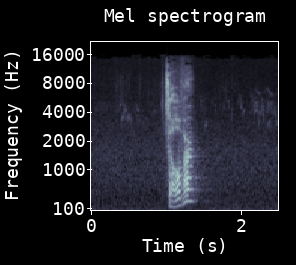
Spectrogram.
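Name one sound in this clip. A middle-aged man speaks a short, rising exclamation close by.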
